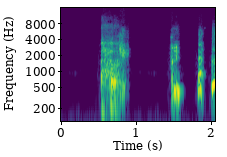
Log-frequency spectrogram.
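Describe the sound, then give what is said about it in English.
Voice imitating a cough, with one longer harsh burst followed after a pause by three short, sharp bursts in quick succession, alone against silence. “Mine's a bit more, it's people coughing, but it's when it's like a single cough that's like,”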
